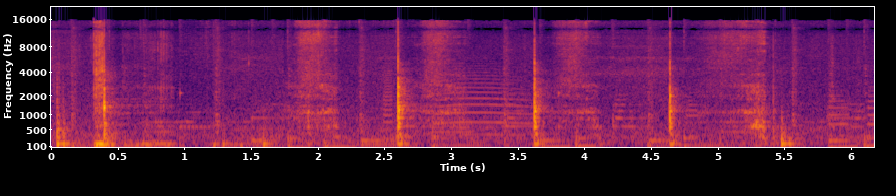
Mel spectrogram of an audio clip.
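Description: Knife slicing a pear on a wooden cutting board: a few sharp knocks of the blade hitting the board, mostly about a second apart, with soft scraping between them.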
